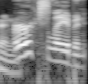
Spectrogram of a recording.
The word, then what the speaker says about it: Erxleben: Oh, Russell Erxleben. Erxleben.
